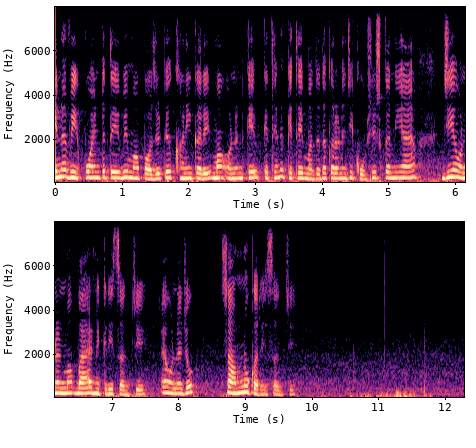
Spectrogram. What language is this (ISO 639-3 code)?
snd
